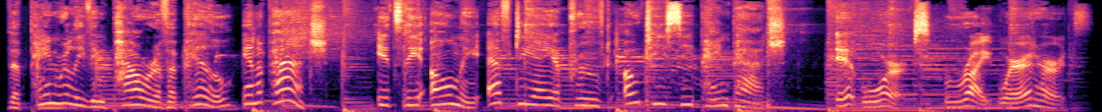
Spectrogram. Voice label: Upbeat Friendly Pain Reliever; Commercial Voice Overs; Salonpas

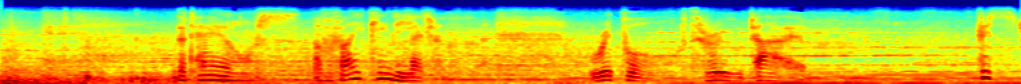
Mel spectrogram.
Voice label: Vikings, british accent voice; Made with Clipchamp

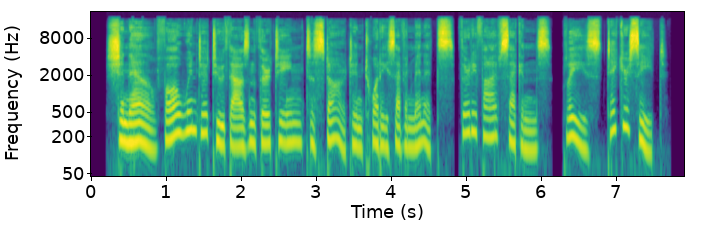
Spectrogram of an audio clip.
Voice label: Sultry; Commercial Voice Overs; VOG

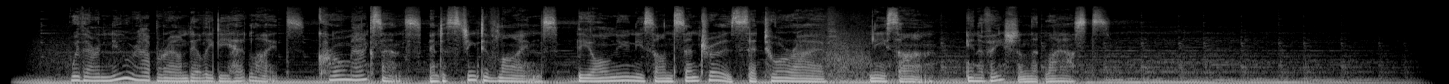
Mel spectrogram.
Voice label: Sultry Retail Mature; Commercial Voice Overs; Nissan

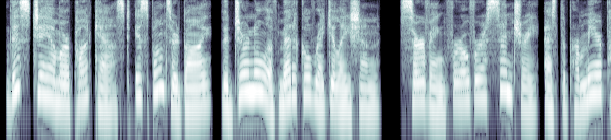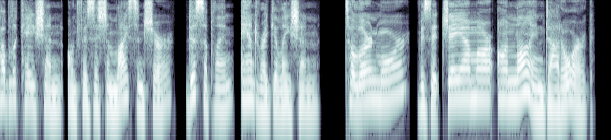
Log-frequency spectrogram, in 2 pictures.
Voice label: Podcast; FSMB

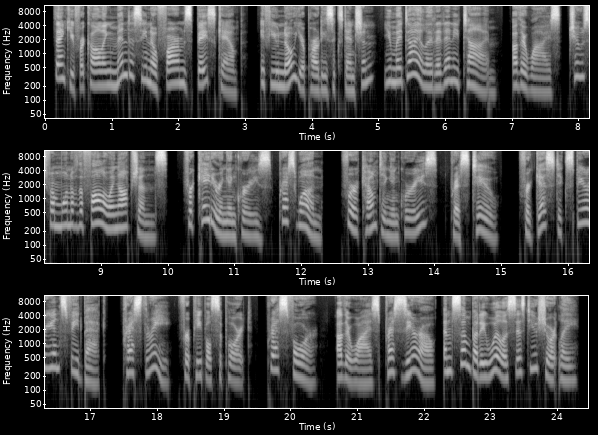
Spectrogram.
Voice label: Conversational Upbeat IVR Welcome

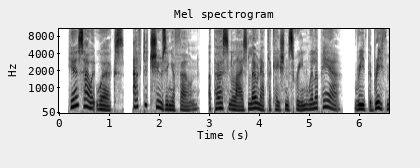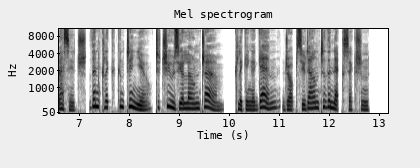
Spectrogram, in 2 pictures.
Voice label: British Loan Application; Apple

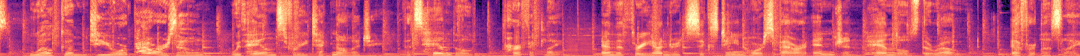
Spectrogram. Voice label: Cadillac Luxurious Sophisticated Sexy; Voice Over

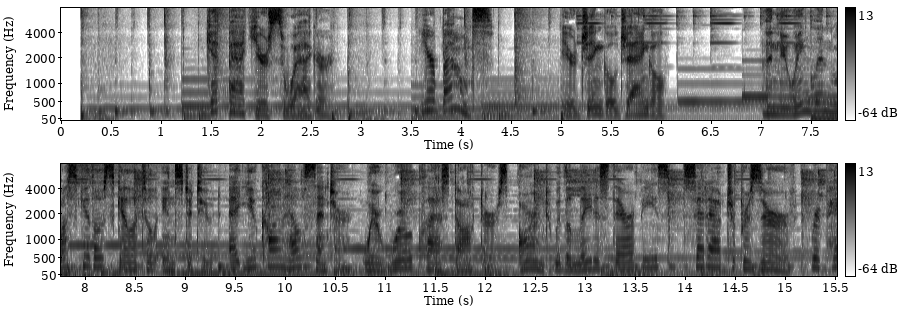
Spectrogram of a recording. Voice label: Deep Warm Confident; JingleJangle

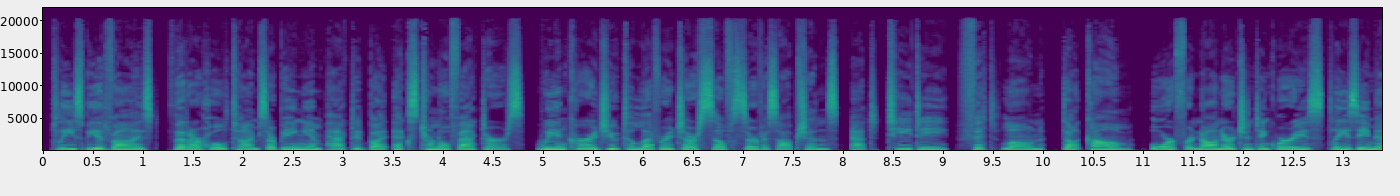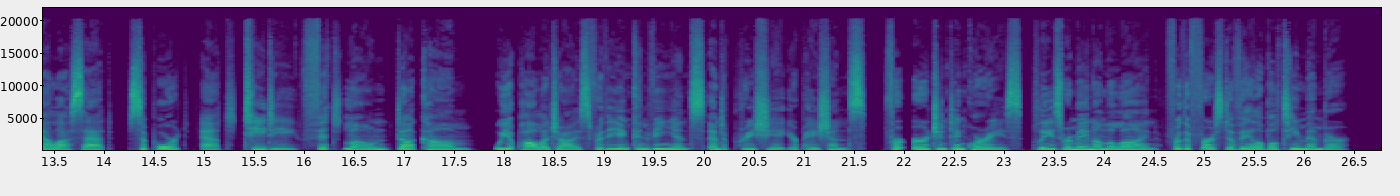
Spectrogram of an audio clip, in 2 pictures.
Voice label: Professional Warm IVR Hold Times

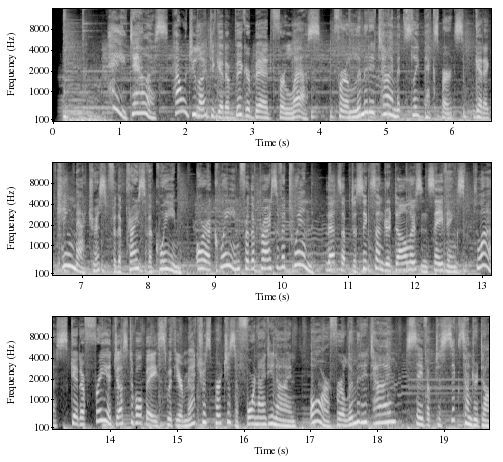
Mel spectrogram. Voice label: High Energy Retail; Commercial Voice Overs; Sleep Experts

